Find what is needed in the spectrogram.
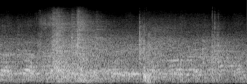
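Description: Ice hockey arena sound: voices echo in the rink, with sharp knocks about half a second in and again around a second and a half.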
